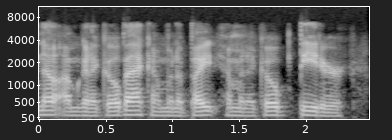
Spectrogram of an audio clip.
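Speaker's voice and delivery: plain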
